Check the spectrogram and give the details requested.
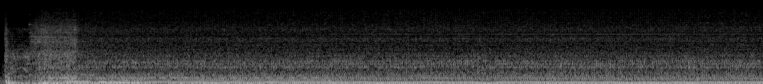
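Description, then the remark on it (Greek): An air-cooled sports car engine cranks and fires up with a brief burst, then settles into a steady, throbbing idle, with no one speaking. “Αερόψυκτος κινητήρας. Αερόψυκτος.”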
